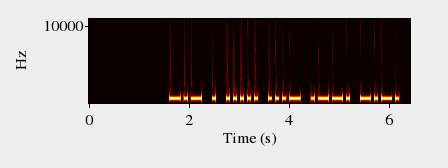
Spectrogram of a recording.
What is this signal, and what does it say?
Morse code, heard as a keyed tone, about 17 wpm, 700 Hz. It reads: KE5VPC
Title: USA Call Signs - 6 Characters - Repeated 3x - 17wpm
